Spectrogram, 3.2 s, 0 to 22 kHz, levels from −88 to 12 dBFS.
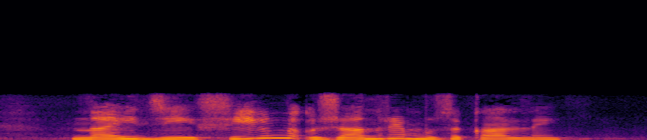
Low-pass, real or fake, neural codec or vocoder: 7.2 kHz; fake; codec, 16 kHz in and 24 kHz out, 1 kbps, XY-Tokenizer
